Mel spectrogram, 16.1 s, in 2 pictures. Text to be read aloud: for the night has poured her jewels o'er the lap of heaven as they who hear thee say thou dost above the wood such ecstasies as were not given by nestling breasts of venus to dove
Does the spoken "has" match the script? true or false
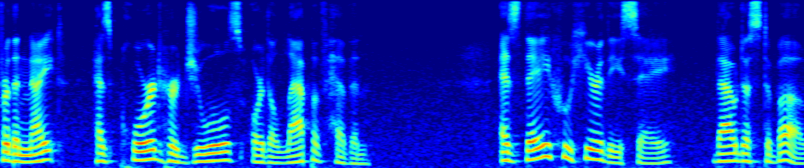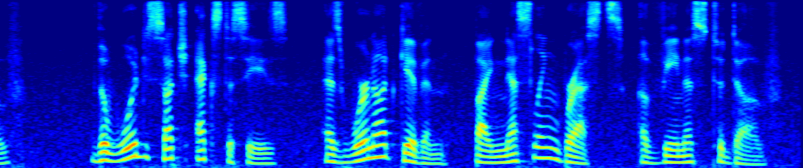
true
